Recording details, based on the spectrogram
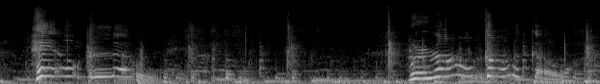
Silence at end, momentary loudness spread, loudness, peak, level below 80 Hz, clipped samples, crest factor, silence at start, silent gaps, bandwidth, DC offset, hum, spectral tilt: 0 s; 13 LU; -27 LUFS; -4 dBFS; -40 dBFS; under 0.1%; 22 dB; 0 s; none; 16 kHz; under 0.1%; none; -7 dB/octave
